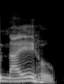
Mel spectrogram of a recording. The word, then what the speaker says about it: Naehu: Arizona Wrangler, EJ Hilliard Jr., quarterback Naehu. Am I saying it right? You did it. Naehu.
